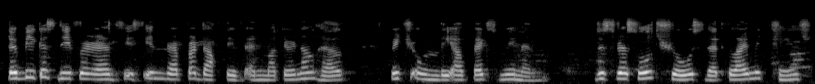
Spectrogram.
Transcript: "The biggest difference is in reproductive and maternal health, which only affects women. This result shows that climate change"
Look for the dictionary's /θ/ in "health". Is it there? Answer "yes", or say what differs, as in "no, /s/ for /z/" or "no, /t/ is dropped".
no, /t/ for /θ/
